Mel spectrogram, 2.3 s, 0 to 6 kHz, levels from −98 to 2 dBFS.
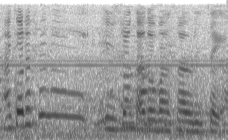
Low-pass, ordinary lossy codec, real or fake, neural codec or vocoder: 5.4 kHz; none; real; none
